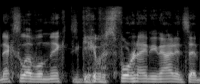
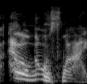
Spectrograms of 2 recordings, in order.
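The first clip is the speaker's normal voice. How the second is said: nerdy cartoon character voice, pitched high; 8 semitones higher than usual. On a PlayStation podcast, repeating his Bentley line for everybody, Bentley voice. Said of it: "That was it right there".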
